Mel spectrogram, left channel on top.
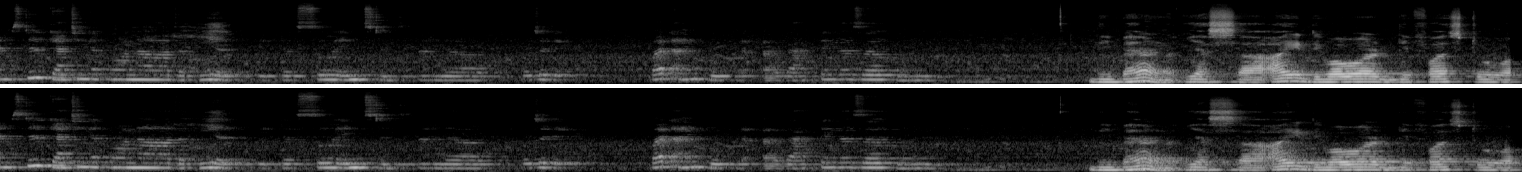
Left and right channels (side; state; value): both; normal; correlation 0.46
